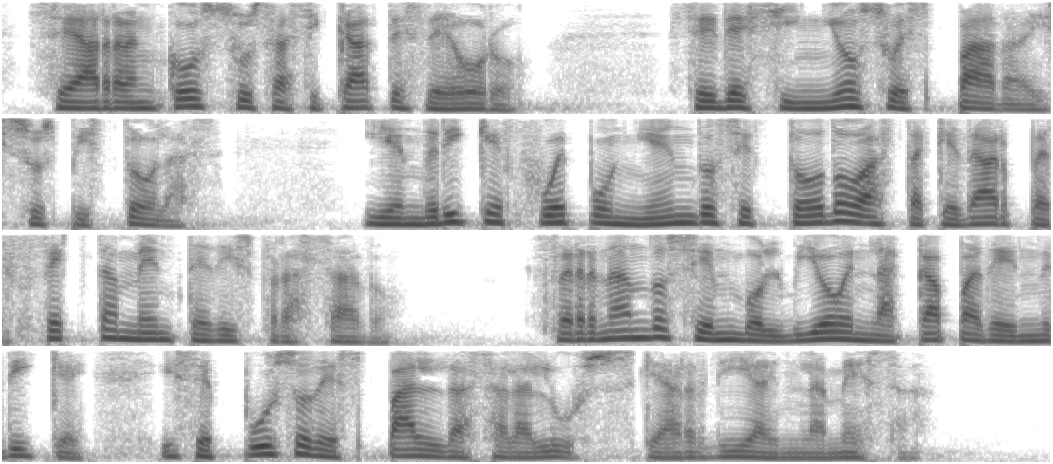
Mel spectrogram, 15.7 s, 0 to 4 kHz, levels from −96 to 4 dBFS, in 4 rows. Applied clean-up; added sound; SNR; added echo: none; none; none; none.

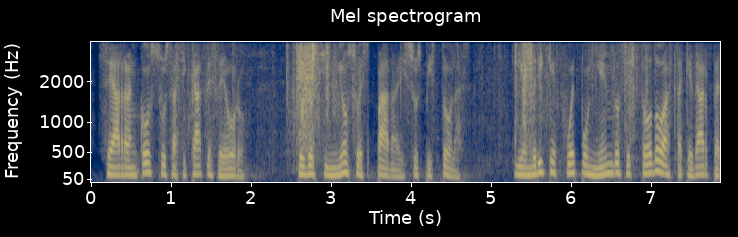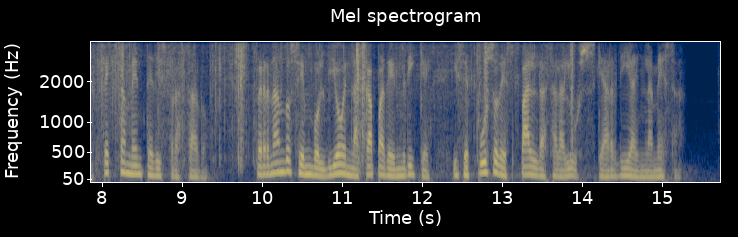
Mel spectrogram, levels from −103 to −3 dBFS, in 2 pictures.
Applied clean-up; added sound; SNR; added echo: none; Tearing; 10 dB; none.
